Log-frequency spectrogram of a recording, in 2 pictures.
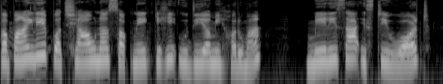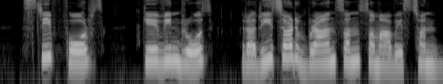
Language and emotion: Nepali, neutral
